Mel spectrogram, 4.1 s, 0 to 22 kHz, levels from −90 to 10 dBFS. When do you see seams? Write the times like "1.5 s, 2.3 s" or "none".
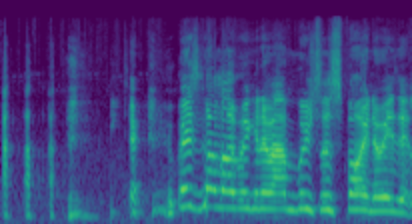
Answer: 1.2 s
